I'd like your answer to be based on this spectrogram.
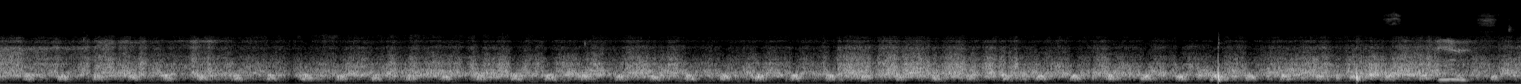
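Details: Fetal heartbeat at 10½ weeks of pregnancy on a handheld Doppler: fast, rhythmic whooshing pulses at around 170 beats a minute.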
